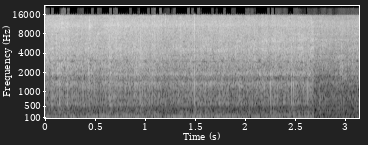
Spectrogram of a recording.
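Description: Curry leaves drop into hot oil already holding mustard seeds, urad dal and asafoetida, giving a loud, dense, continuous sizzle and crackle up close with no talking.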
